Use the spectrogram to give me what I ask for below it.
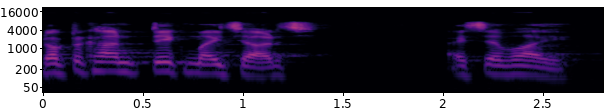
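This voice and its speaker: The man speaks at a fairly quick pace with an Indian accent. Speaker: teacher at a civil services coaching institute. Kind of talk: orientation talk to students. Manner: animated.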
